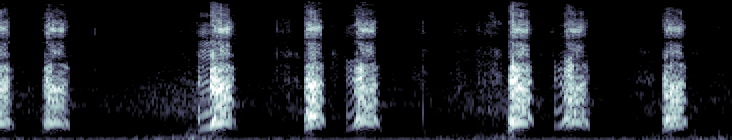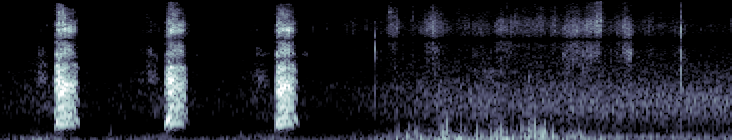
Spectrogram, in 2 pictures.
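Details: English Springer Spaniel barking in short, sharp single barks, about ten over six seconds with some in quick pairs, followed by a low rumbling background noise.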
